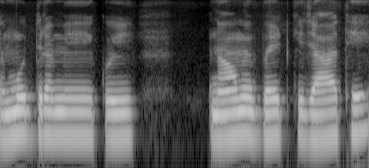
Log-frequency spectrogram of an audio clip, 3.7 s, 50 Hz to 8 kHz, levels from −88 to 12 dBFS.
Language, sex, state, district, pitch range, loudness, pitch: Chhattisgarhi, male, Chhattisgarh, Rajnandgaon, 130-135 Hz, -16 LUFS, 135 Hz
